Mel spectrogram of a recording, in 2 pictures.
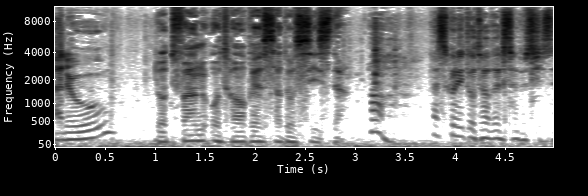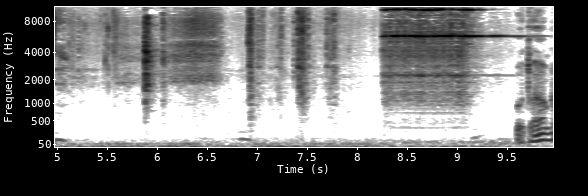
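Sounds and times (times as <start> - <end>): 
speech: 0.1 - 5.3, 9.6 - 9.9
telephone ringing with bright metallic bursts: 8.2 - 9.8.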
